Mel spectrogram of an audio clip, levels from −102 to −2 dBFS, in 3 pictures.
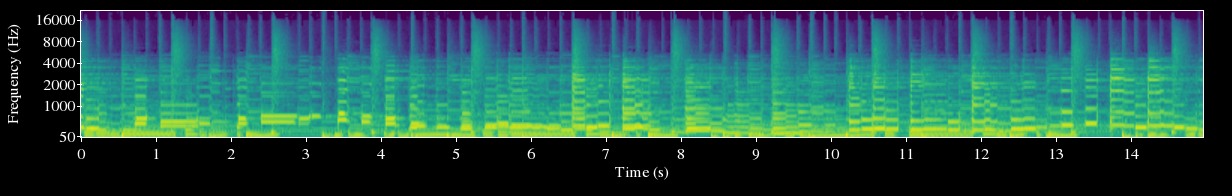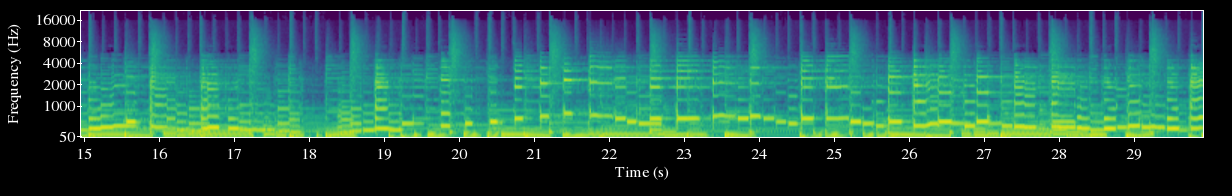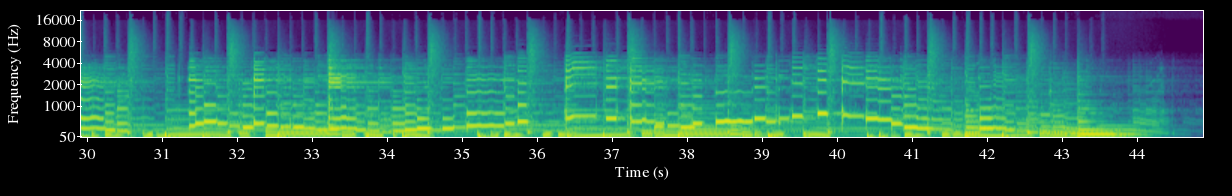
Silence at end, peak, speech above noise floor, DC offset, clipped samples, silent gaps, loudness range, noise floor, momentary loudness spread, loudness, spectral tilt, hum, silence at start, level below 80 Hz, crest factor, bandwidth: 0.5 s; 0 dBFS; 35 dB; under 0.1%; under 0.1%; none; 2 LU; -46 dBFS; 6 LU; -13 LUFS; -7 dB/octave; none; 0 s; -24 dBFS; 12 dB; 16.5 kHz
